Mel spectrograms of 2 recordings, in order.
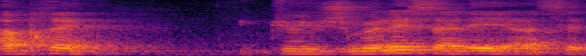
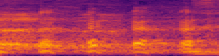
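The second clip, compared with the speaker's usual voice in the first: short, loud laugh; brief burst of real laughter; 8 semitones higher, 7 dB louder than usual. Real, not acted. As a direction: break into a quick loud laugh. Laughs at own remark.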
